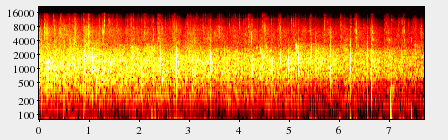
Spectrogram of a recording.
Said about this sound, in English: So if we could just round of applause for those folks.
